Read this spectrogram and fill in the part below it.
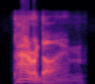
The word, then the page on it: paradigm: British English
